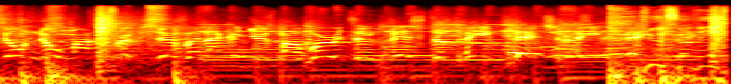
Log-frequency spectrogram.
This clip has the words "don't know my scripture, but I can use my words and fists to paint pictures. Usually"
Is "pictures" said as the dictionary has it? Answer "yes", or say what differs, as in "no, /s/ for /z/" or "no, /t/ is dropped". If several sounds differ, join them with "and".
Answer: no, /k/ is dropped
